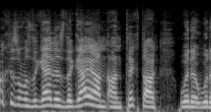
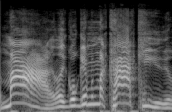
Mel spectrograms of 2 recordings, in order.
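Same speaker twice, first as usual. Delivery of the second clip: higher, laughing Boston yell for Ma; Boston accent; 4 semitones higher, slower than usual. Shown as a demonstration. Showing friends a son calling Ma, Boston accent. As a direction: call to Ma in hammed-up Boston. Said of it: "say words with the accent".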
